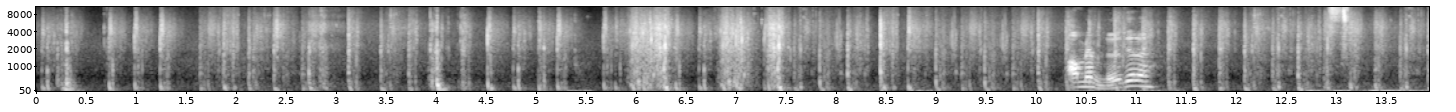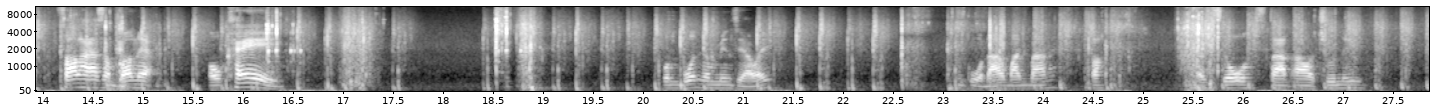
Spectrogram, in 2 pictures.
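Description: Footsteps thud quickly in a game.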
